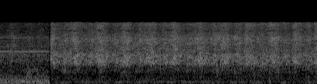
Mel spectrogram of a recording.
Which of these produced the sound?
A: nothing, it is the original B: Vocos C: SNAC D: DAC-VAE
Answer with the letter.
D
